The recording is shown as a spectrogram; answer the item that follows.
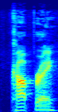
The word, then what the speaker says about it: Kapre: gonna pronounce it wrong try just capre is that close yeah ka p r e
